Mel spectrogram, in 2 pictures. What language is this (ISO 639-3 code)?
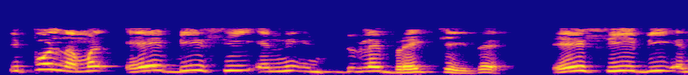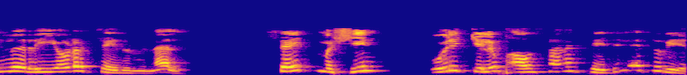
mal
